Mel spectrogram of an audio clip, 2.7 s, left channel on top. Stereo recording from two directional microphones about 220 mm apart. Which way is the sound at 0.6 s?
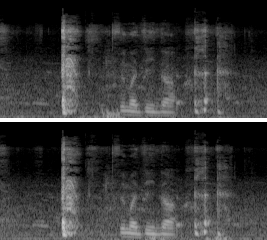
20° left (ahead or behind).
